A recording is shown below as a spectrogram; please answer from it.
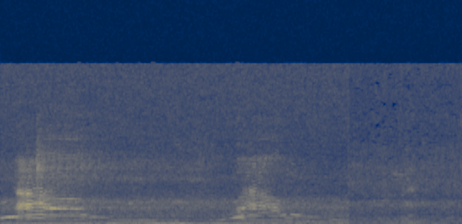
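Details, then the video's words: Angry cat meowing loudly, two short strained meows rising then falling, the second sliding upward sharply, over a steady low hum in the background. "MAULLIDOS de GATOS ENOJADOS 😾🔊 ¡Gatos Maullando Fuerte!"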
